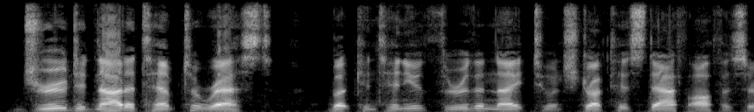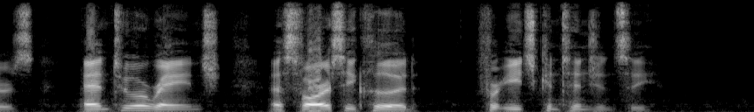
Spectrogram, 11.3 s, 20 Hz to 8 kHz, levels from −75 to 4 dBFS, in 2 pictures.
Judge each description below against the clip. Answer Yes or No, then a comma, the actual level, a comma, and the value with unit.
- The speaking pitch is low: Yes, low, 125 Hz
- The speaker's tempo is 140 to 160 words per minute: Yes, average, 145 wpm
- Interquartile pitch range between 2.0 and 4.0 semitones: No, average, 4.7 semitones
